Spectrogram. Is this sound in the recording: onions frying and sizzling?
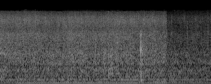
yes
